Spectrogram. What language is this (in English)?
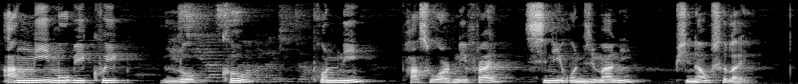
Bodo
